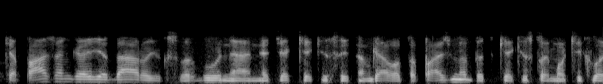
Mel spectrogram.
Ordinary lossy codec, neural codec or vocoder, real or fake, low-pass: Opus, 16 kbps; none; real; 5.4 kHz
